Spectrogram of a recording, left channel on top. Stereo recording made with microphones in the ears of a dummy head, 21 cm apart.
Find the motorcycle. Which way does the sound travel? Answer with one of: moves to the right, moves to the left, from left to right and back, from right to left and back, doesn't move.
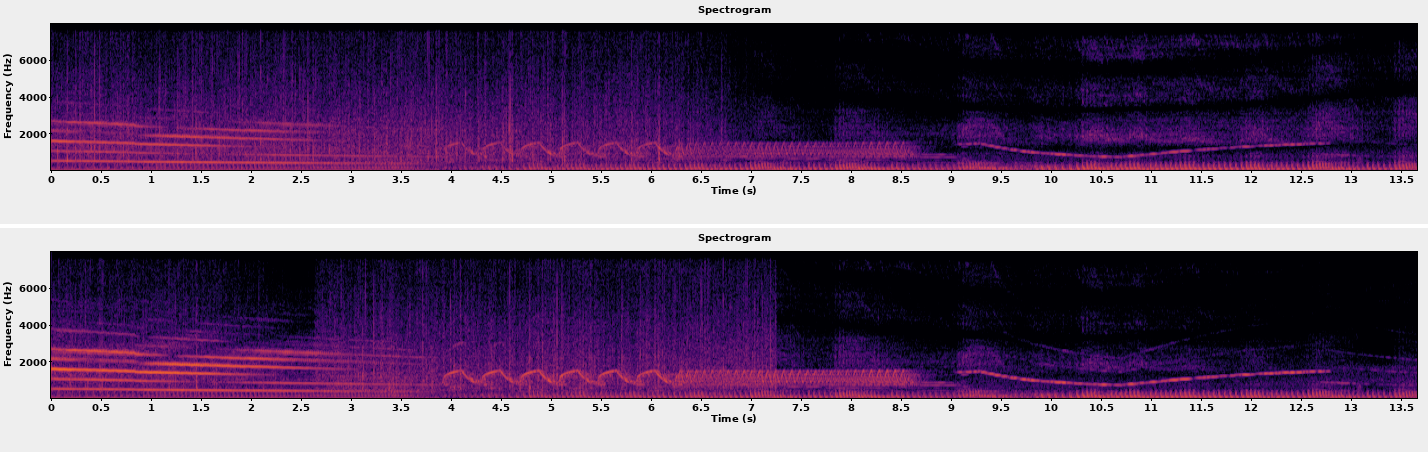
moves to the left.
